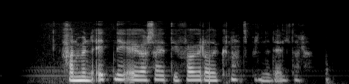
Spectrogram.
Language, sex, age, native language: Icelandic, female, 20-29, Icelandic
